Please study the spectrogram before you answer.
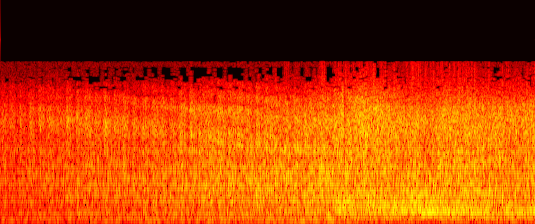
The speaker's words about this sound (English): Trains collide.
